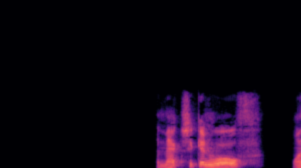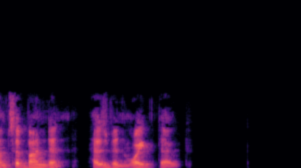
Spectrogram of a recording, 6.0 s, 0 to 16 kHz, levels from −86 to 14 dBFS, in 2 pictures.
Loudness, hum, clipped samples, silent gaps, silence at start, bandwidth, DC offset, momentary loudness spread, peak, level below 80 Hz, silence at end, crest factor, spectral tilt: -19 LUFS; none; under 0.1%; 2.68-2.91 s; 1.55 s; 7.6 kHz; under 0.1%; 12 LU; -2 dBFS; -64 dBFS; 1.25 s; 20 dB; -5 dB/octave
